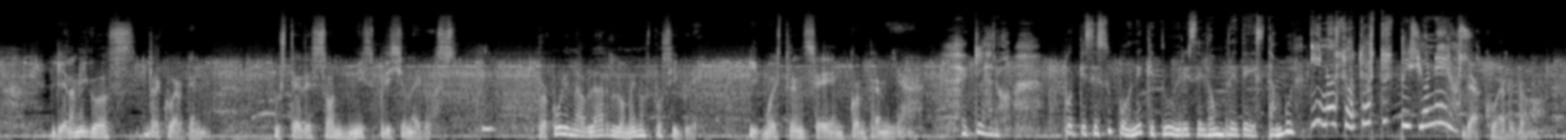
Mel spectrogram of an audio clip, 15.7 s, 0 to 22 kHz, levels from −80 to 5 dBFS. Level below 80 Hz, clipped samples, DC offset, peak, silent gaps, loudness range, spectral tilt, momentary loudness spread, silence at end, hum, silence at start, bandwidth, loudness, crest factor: -40 dBFS; under 0.1%; under 0.1%; -2 dBFS; none; 5 LU; -5 dB/octave; 8 LU; 0 s; none; 0 s; 14.5 kHz; -16 LUFS; 12 dB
